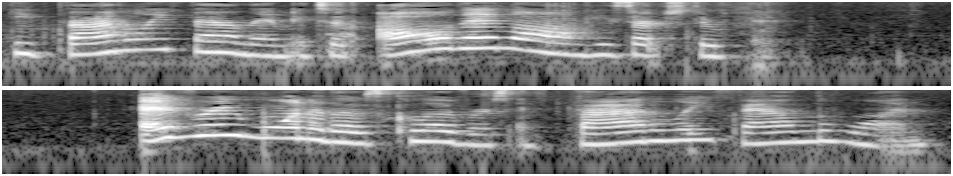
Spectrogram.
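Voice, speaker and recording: High-pitched, creaky woman reading a storybook. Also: animated, unhurried. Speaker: storybook reader for children. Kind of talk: read-aloud storytelling with questions to young listeners.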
